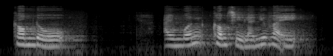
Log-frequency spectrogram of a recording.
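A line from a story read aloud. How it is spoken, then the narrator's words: Breathy murmur against lips. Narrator (Vietnamese): Chu Hàn nhẹ nhàng hít thở, dán môi mình vào môi cô nói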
